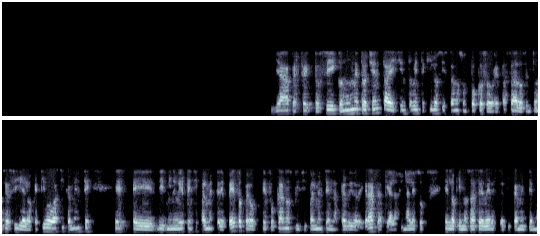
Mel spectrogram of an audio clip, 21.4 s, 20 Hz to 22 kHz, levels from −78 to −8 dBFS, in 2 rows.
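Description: No technical faults can be heard anywhere in this speech. It comes over a G.711 telephone line, so the sound sits in a narrow band of roughly 250 Hz to 3.6 kHz, with nothing above 3.8 kHz.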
